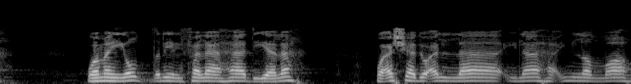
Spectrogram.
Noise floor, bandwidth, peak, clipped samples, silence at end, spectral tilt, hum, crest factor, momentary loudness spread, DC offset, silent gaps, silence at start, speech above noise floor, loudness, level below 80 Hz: -64 dBFS; 5.8 kHz; -8 dBFS; under 0.1%; 0 s; -5 dB/octave; none; 16 dB; 9 LU; under 0.1%; none; 0 s; 41 dB; -24 LUFS; -56 dBFS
